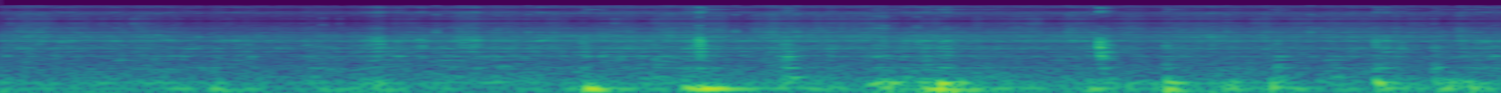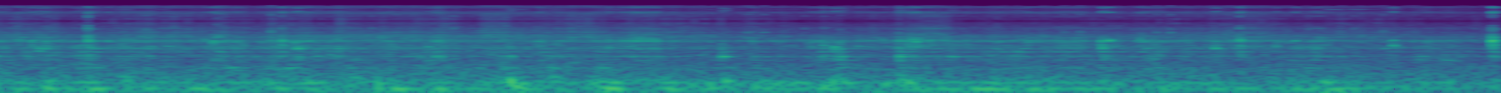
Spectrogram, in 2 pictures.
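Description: Water splashes and rushes against a sailboat's hull.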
